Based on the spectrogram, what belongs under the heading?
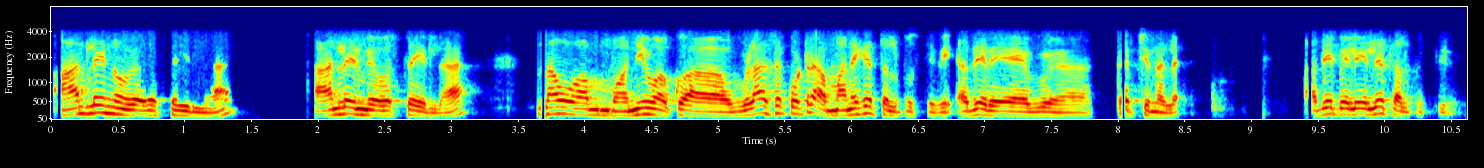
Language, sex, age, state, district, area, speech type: Kannada, male, 45-60, Karnataka, Shimoga, rural, conversation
